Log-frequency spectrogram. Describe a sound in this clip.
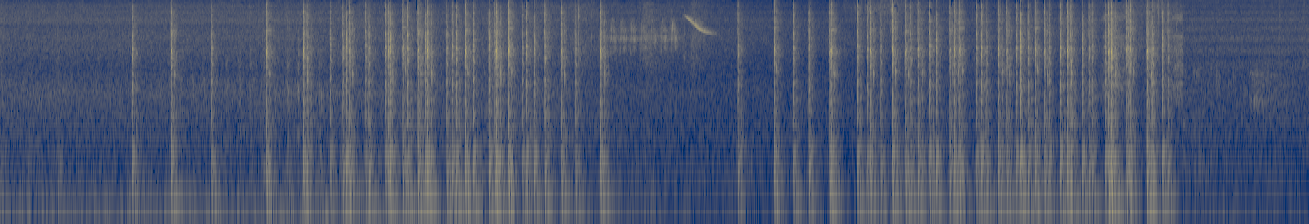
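Wooden sticks knock and clatter as a shelter is built.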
